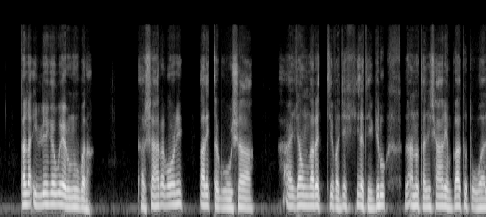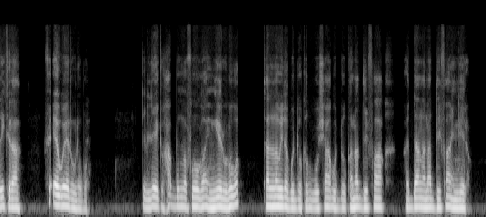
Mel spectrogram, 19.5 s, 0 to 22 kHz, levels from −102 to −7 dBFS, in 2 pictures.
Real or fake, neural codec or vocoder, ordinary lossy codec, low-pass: fake; codec, 44.1 kHz, 2.6 kbps, SNAC; none; 14.4 kHz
